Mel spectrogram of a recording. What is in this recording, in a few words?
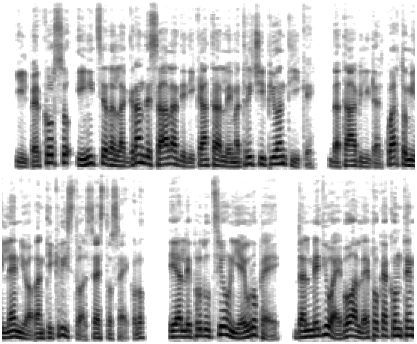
audioguide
